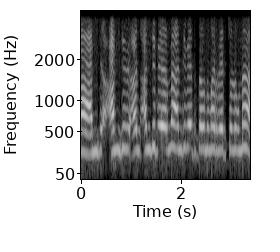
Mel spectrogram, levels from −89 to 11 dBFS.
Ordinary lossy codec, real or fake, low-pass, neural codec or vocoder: none; real; 3.6 kHz; none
